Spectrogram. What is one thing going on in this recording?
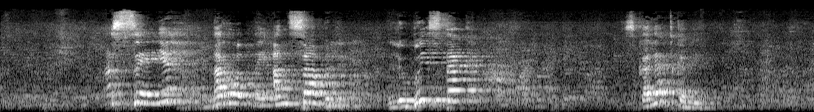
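A child speaks with animation into a microphone, heard over loudspeakers in an echoing hall.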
